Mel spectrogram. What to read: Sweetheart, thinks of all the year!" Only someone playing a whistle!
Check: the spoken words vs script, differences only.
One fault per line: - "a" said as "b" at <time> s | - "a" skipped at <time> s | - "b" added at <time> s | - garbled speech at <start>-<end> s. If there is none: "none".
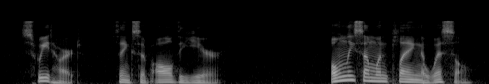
none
